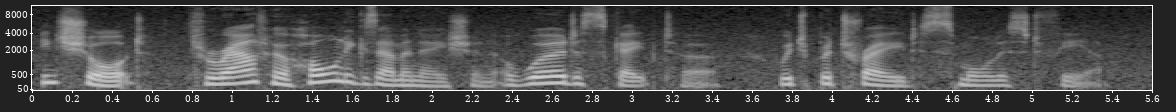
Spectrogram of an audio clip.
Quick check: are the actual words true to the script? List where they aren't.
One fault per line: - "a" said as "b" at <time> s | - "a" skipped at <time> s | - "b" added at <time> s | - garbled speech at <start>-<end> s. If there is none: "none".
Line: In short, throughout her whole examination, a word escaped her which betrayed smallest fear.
none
